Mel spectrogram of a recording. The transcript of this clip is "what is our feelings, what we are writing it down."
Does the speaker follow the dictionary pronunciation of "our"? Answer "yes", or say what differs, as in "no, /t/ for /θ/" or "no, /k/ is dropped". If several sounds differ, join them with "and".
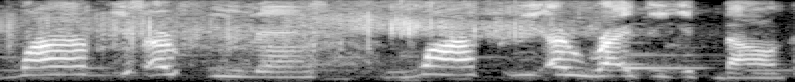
no, /w/ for /ɹ/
